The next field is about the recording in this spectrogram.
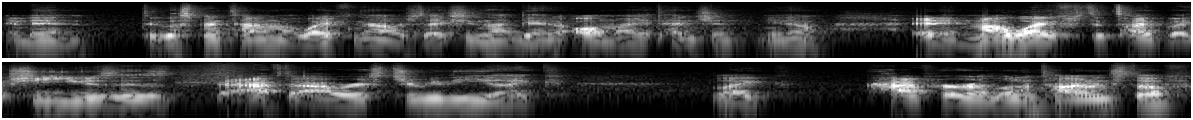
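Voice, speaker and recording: A man talks with fairly even intonation but big swings in loudness. Noticeable background noise is present. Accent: Jamaican. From Jamaica, moved to Paterson, New Jersey at 14. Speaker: podcast host, construction company co-owner. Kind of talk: solo casual monologue. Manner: fast; hesitant, many fillers.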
